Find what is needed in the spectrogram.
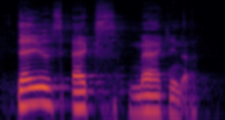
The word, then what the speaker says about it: Deus ex machina: Now, it looks like Deus ex machina, but I have been informed by someone who loves theater, my wife, that that is not how it's pronounced. Deus ex machina.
